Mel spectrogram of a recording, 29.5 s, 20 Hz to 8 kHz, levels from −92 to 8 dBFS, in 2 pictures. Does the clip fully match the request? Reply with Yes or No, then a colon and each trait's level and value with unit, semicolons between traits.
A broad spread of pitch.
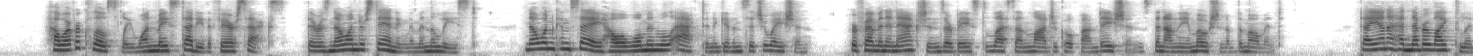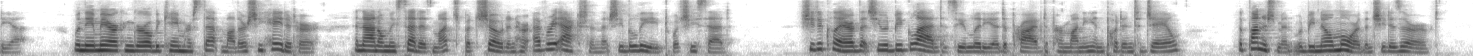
No: average, 4.0 semitones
